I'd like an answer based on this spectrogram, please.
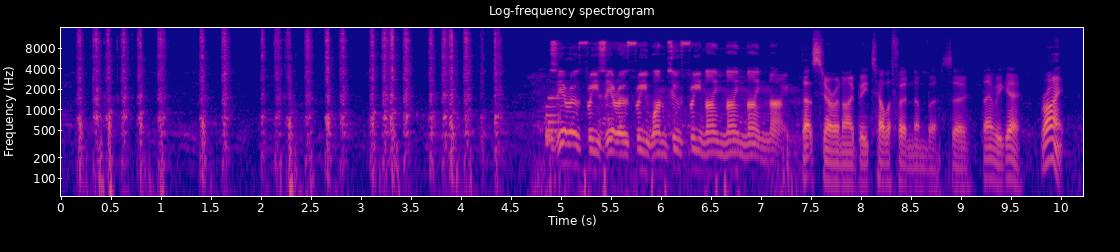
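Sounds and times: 
Braille writer typing numbers in uncontracted grade one Braille: 0.0s - 4.4s
speech: 4.9s - 10.2s.

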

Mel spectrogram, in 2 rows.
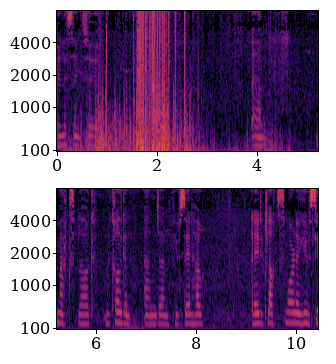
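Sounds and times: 
speech: 0.0s - 2.3s, 5.2s - 8.3s, 9.1s - 10.4s
wind blowing outdoors: 0.0s - 10.4s.

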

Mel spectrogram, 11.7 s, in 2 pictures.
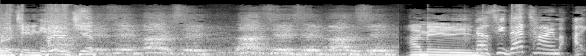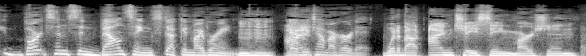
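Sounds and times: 
soccer crowd chanting: 0.0s - 4.0s
speech: 0.1s - 11.7s.

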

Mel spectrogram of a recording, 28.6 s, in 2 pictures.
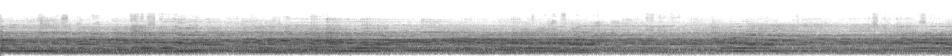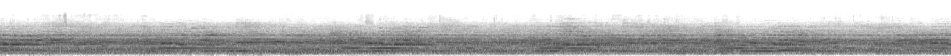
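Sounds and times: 
deafening bells: 0.0s - 28.5s.

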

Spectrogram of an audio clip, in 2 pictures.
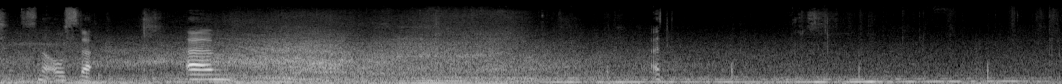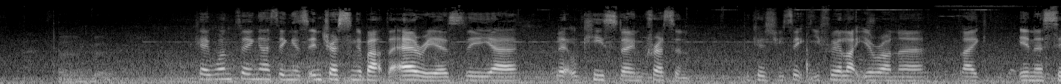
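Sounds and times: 
continuous low roadway hum: 0.0s - 21.2s
speech: 0.4s - 1.1s, 1.8s - 2.6s, 12.6s - 17.6s, 18.2s - 21.2s
loud vehicle whooshing past over a deep engine rumble: 1.0s - 10.7s.

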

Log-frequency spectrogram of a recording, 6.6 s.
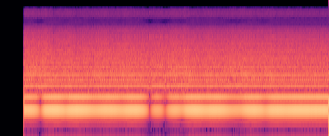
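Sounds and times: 
sonified NASA audio of the sun: 0.5s - 6.5s.

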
